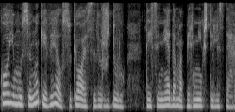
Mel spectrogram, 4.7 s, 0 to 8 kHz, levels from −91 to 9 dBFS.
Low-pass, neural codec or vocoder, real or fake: 7.2 kHz; vocoder, 22.05 kHz, 80 mel bands, HiFi-GAN; fake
